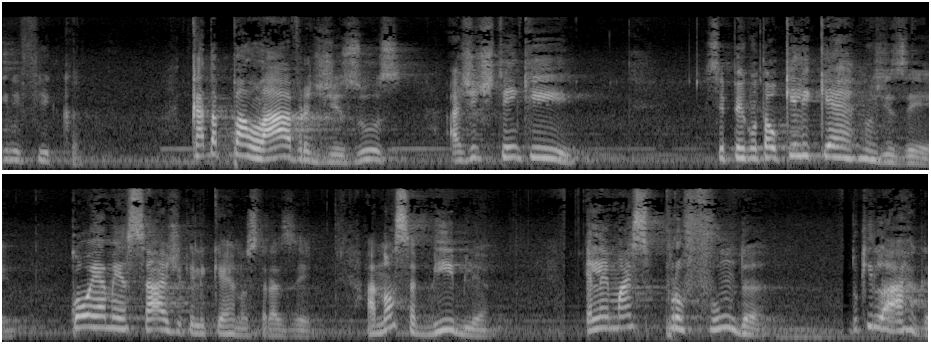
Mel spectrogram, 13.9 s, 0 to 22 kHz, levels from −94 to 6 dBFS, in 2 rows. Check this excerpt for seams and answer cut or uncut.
uncut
